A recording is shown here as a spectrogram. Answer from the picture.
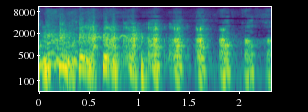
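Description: People laughing: rapid, repeated chuckling that runs through the whole moment.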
